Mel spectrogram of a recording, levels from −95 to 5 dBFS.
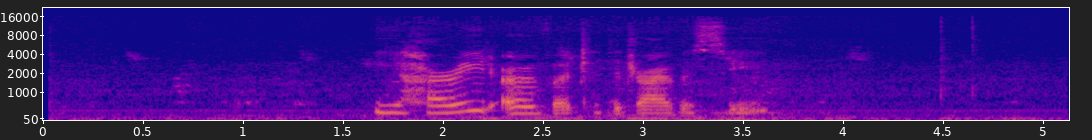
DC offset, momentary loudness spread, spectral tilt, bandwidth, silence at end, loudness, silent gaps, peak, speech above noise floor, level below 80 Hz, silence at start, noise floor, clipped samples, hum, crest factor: under 0.1%; 12 LU; -4 dB/octave; 16.5 kHz; 0.15 s; -36 LUFS; none; -18 dBFS; 26 dB; -58 dBFS; 0.65 s; -62 dBFS; under 0.1%; none; 20 dB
